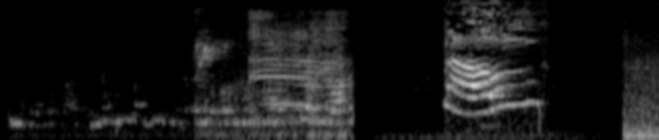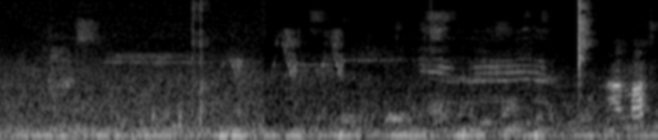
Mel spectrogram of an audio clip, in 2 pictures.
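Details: Pregnant friendly street cat in India meowing: a few short harmonic meows, then a loud, clear, arched meow that rises and falls, later several softer meows over a steady low hum and background noise.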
